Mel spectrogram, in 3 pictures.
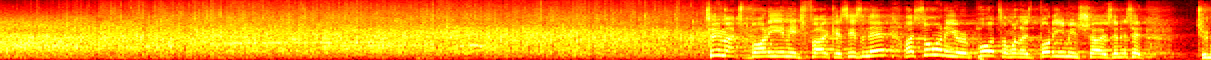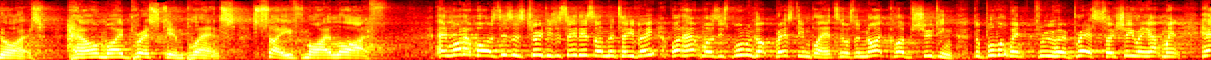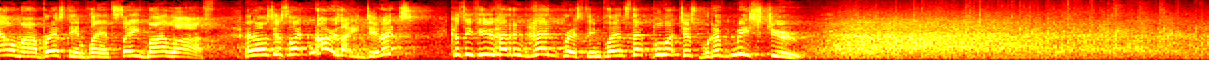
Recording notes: delivers a high energy set at the 2004 Just for Laughs Festival in Montreal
